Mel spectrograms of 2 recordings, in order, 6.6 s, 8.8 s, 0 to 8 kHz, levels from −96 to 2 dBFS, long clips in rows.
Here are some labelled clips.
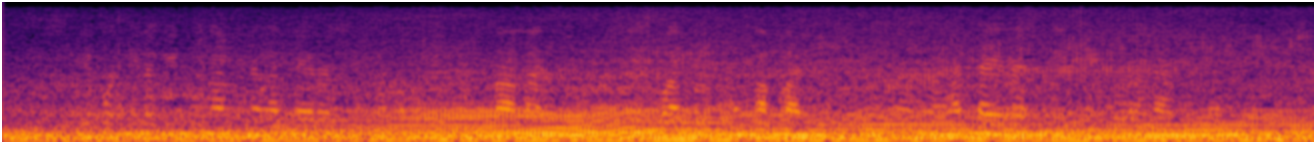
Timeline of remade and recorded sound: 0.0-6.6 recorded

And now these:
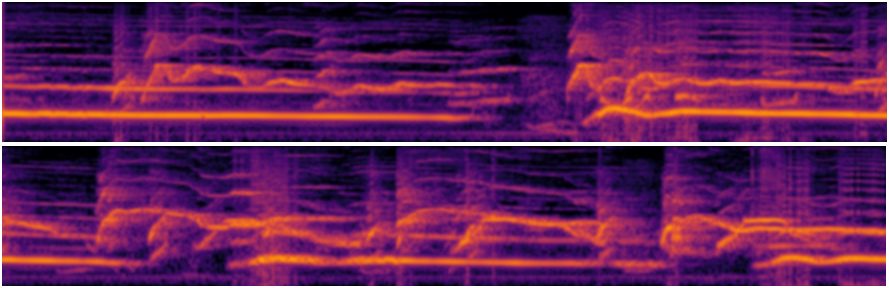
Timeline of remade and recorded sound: 0.0-5.6 recorded; 5.6-6.4 remade; 6.4-7.3 recorded; 7.3-8.0 remade; 8.0-8.8 recorded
